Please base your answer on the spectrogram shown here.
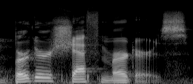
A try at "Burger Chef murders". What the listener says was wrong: You want to take that again and say burger instead of birder? I heard birder. I heard birder. Did you hear birder?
